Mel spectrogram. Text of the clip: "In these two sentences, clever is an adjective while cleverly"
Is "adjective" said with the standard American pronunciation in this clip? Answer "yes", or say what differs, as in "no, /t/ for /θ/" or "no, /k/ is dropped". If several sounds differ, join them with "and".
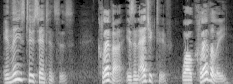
yes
